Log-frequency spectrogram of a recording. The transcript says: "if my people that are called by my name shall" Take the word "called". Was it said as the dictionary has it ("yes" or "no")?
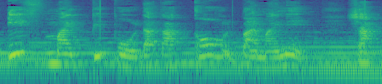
yes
